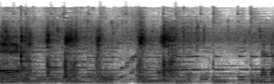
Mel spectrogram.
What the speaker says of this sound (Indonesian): Dioseng-oseng.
